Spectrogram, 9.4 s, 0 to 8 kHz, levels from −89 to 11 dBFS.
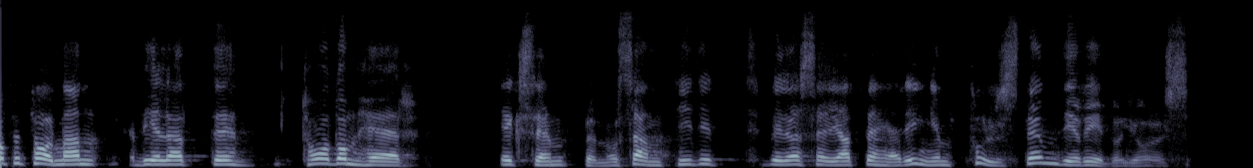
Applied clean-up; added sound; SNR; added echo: neural mask model Resemble Enhance denoiser.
